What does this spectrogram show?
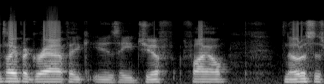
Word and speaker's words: GIF: PNG and the other common type of graphic is a gif file notice is pronounced GIF GIF like the peanut butter um it actually is pronounced that way so anyhow what I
